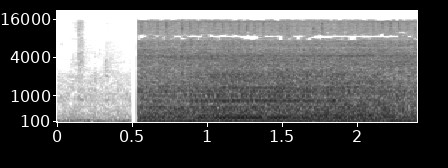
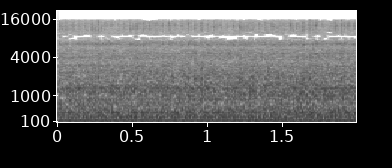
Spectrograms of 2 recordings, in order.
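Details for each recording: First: 1988 VW Cabriolet, Bosch CIS fuel injection, idling cold: uneven lumpy idle with buzzing motor-mount vibration, caused by a loose ground on the idle stabilizer valve; idle is fine once warm. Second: 1988 VW Cabriolet, Bosch CIS injection, rough cold idle: idle smooths out and rises slightly once a loose ground makes contact; steady even hum.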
